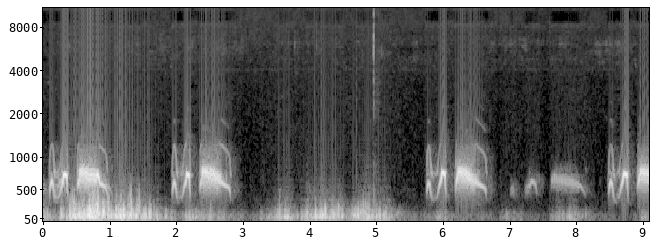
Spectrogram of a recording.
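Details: Spotted dove cooing for trap luring: double short notes and long falling coos repeated several times, mixed with loud low rumbling handling or wind noise in the first half.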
